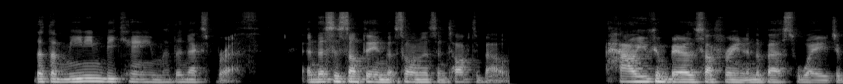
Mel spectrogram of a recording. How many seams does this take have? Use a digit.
1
